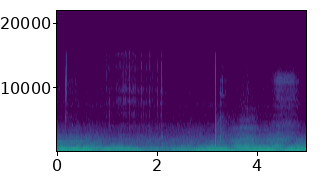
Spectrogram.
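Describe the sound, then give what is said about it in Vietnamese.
Rain starts pouring on a village road amid gusts of wind, a steady dense hiss that holds throughout over a low sustained tonal drone. “Chợt một luồng gió mang nước lạnh đập vào mặt khiến anh rùng mình. Trời bắt đầu đổ mưa.”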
